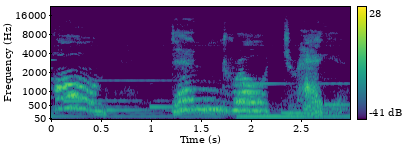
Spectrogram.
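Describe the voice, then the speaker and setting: A woman voicing a small, cute fungus creature in a video game, squeaky and halting, speaking in broken fragments. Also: fairly even intonation, loud music behind the voice, heavily acted. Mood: hopeful, halting. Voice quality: tiny, squeaky.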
